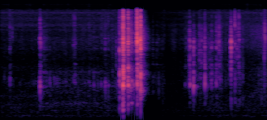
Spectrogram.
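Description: Scissors cutting a tab out of card stock for a handmade card: a few crisp snips, one louder double cut in the middle, then lighter trailing snips, close and quiet.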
